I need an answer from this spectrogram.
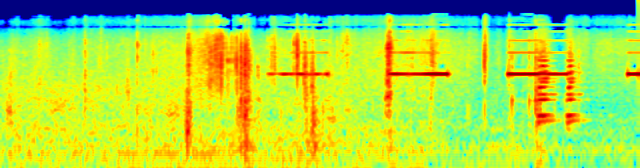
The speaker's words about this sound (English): I can actually walk over to my car and honk the horn if you want.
